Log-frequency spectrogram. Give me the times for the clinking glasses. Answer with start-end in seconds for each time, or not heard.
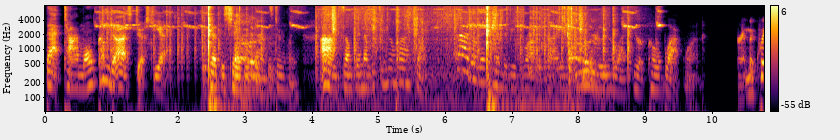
2.4-3.1, 6.6-8.1.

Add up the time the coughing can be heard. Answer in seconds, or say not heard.
2 s.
